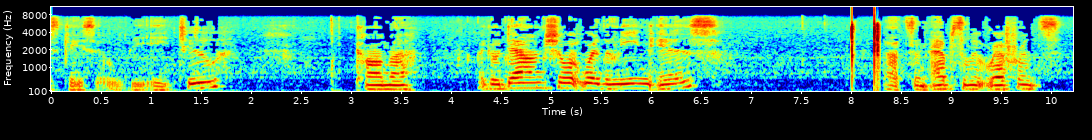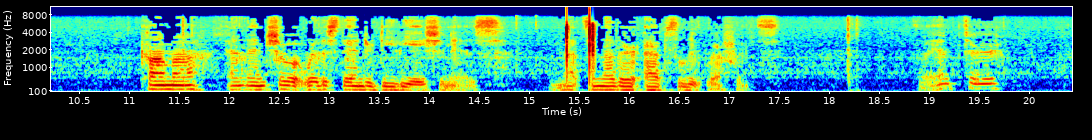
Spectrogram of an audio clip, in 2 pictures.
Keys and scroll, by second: 1.2 shift+a, 1.6 2, 3.3 ,, 9.9 F4, 12.0 ,, 16.8 F4, 18.6 Return.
